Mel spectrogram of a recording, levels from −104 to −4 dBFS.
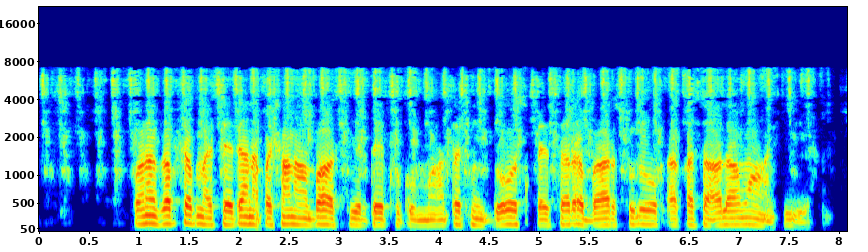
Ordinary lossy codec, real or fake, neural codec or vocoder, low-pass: MP3, 48 kbps; fake; vocoder, 44.1 kHz, 128 mel bands, Pupu-Vocoder; 7.2 kHz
